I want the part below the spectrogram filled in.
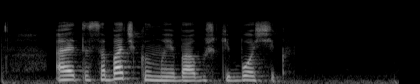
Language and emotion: Russian, positive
